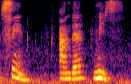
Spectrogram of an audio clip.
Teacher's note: Then you have s, alveolar fricative, as in sin, and miss.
